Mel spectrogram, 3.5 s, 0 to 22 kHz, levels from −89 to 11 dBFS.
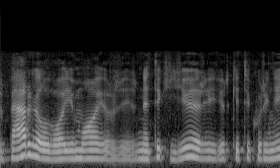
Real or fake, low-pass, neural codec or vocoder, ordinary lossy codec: fake; 7.2 kHz; codec, 16 kHz, 4.8 kbps, FACodec; AAC, 96 kbps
